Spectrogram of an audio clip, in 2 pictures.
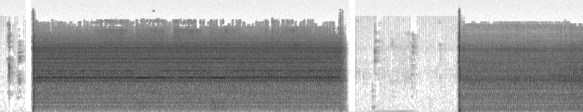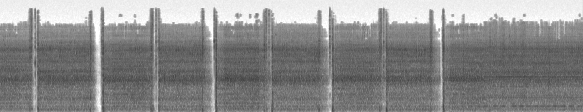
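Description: Metal lathe running under power while single-point cutting a left-hand thread on a steel rod, a steady machine sound with a steady whine in it. It stops for about two seconds, then runs again, broken about once a second by short clicks and dropouts.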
